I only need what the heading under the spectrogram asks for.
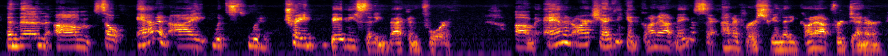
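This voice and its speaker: An older woman telling a story in a casual interview, lively, with frequent laughs and restarts. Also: mid-range voice, fairly quick, gravelly, slight background noise, poor audio. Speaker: interview guest.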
